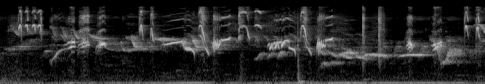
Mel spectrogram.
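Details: White-rumped shama song played to stimulate caged birds to sing in a morning dewing session: dense, varied high whistles, chirps and warbled phrases without pause, over a faint low hum.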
